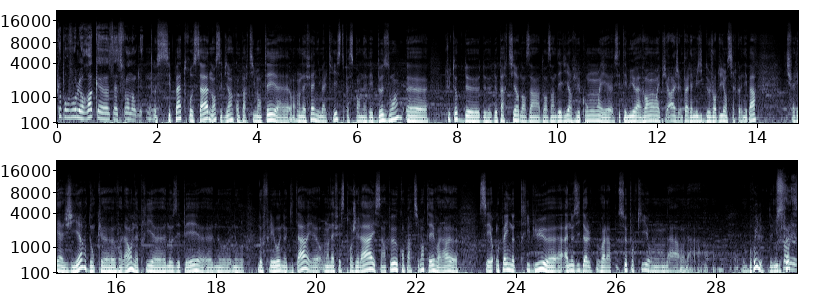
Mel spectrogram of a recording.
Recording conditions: busy venue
